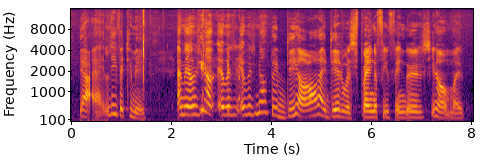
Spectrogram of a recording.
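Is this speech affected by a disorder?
Yes: cerebral palsy.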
